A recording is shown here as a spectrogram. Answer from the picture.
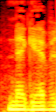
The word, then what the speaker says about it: Negev: Nakab is the Arab pronunciation. Negev is the Israeli Hebrew pronunciation.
